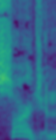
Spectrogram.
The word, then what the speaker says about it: sergeant: That's S-E-A-R. One of these. No, it's S-E-R. – And then E-A-N-T, right? – Yeah. S-E-R-G-A. It would be like sergeant. – A lot of those with but it's pronounced sergeant.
